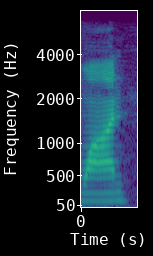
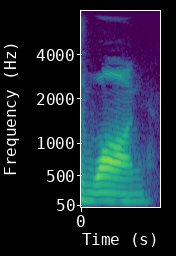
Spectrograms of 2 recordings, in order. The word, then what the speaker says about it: Wong: I understand Tilda Swinton, Mads Mikkelsen, Benedict Cumberbatch, obviously, the guy who played Juan, or Juan, however you pronounce his name. Yeah, it's Wong. Juan, yes. Wong with a G.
